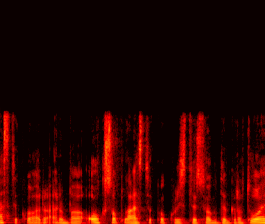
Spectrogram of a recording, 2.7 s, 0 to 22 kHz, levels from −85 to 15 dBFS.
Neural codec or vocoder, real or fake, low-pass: codec, 24 kHz, 3 kbps, HILCodec; fake; 10.8 kHz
